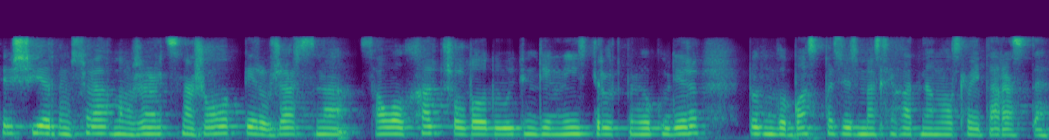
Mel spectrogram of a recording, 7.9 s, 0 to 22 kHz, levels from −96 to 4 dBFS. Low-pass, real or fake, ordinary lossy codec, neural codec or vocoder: 7.2 kHz; fake; none; codec, 16 kHz, 2 kbps, X-Codec, HuBERT features, trained on general audio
